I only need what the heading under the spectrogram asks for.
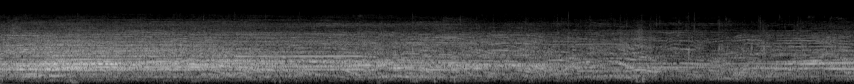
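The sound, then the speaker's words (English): A church audience shouts and cheers continuously, a dense wash of overlapping voices and whoops that stays loud throughout, easing slightly in the middle before swelling again. “And we shouted about it.”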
